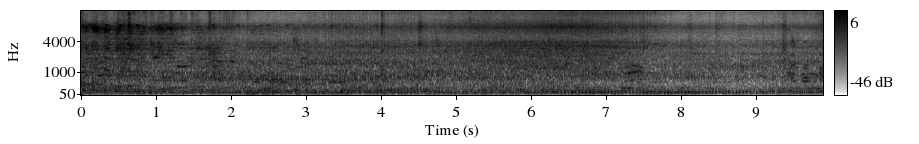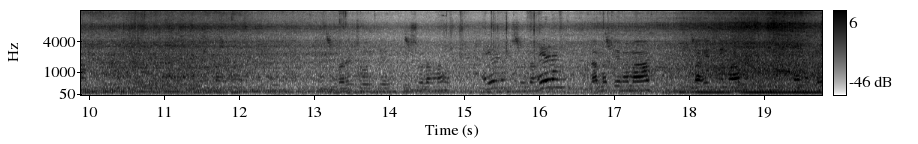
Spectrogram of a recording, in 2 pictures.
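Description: Motorcycles ride by.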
